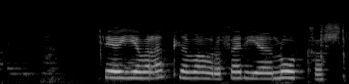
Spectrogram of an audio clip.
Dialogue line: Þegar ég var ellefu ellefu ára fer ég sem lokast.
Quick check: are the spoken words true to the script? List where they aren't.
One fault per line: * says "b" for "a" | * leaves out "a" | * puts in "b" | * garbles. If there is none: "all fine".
* leaves out "ellefu"
* says "að" for "sem"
